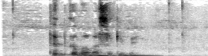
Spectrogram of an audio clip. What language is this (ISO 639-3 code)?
tur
